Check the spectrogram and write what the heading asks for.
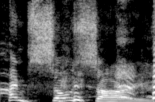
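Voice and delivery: giggling through an apology; high laughing apology. Real, not acted. Laughing fit after joke.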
